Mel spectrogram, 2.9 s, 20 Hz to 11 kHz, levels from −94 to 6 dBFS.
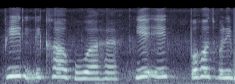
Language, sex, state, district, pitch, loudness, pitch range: Hindi, female, Bihar, Patna, 300 Hz, -14 LUFS, 255-325 Hz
